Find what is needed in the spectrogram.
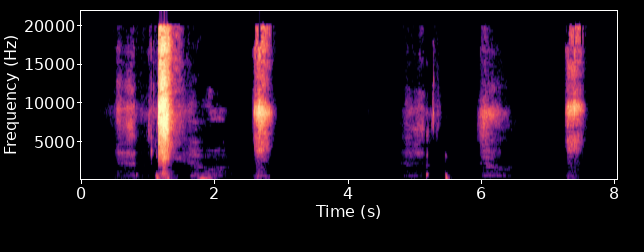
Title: bodyspray made me sneeze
